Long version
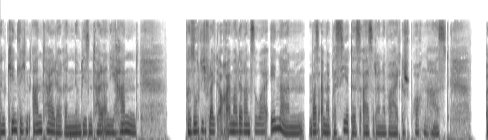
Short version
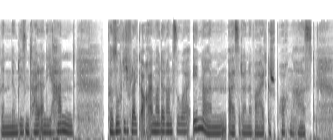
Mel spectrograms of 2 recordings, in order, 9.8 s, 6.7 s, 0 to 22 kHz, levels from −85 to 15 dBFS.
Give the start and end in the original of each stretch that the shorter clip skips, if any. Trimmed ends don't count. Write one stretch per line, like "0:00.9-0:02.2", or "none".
0:03.3-0:03.6
0:06.1-0:07.2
